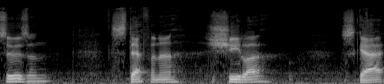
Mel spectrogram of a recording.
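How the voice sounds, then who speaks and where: With an Upper Midwest accent, a man talks at a very slow pace. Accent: Upper Midwest American. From South Dakota, Brookings County. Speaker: electric cooperative manager. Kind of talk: oral history interview. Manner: halting, many filler words.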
